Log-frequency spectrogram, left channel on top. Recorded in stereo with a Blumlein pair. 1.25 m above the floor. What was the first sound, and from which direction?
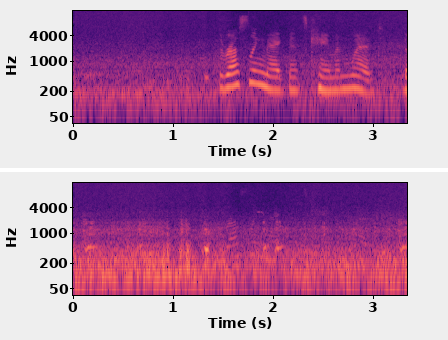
A machine running, 35° right.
